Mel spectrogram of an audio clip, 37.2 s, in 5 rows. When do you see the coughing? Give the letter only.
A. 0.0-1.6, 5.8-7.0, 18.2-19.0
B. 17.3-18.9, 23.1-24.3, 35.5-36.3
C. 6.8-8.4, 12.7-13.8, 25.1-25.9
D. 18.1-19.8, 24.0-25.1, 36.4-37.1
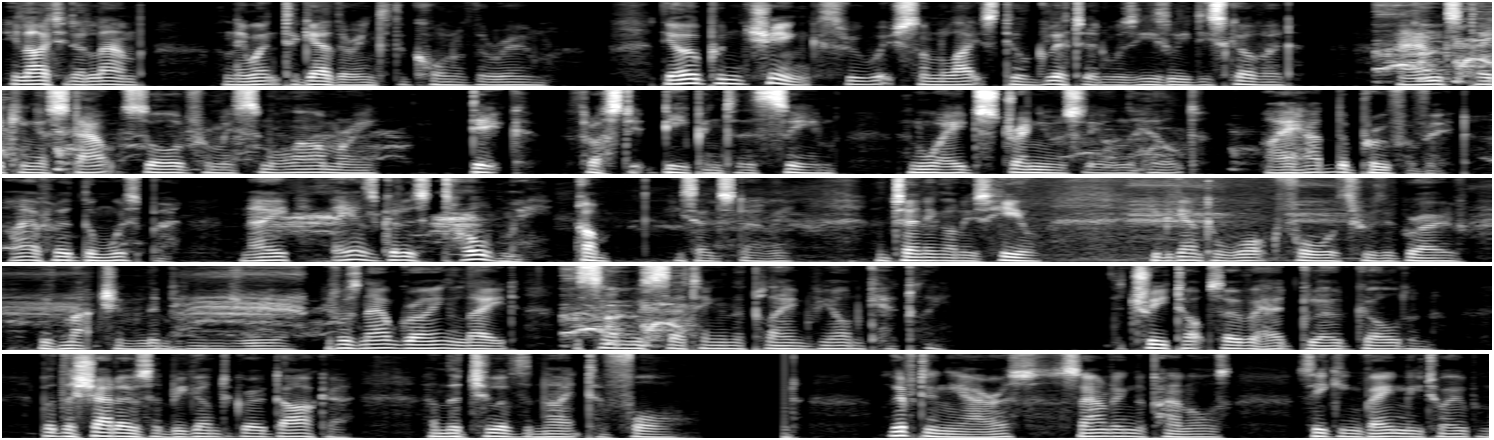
C.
